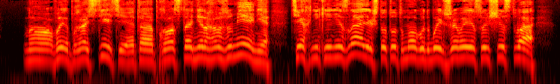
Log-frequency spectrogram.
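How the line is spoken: Mumbling. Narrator (Russian): начал мямлить контролер

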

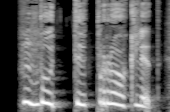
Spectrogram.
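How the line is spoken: Tearful exclamation. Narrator (Russian): воскликнула она со слезами в голосе

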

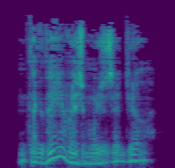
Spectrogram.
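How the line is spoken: Quiet, small man. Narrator (Russian): тихо сказал человечек

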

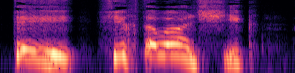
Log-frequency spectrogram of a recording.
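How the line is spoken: Mocking whistle. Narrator (Russian): она насмешливо присвистнула

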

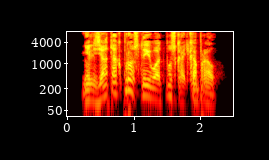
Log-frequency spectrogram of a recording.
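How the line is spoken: Hissed. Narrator (Russian): прошипел Колон

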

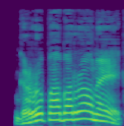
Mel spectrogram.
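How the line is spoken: Shout. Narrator (Russian): крикнул он

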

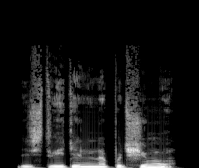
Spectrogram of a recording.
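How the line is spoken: Even-toned question. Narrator (Russian): ровным голосом переспросил Вендом

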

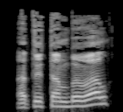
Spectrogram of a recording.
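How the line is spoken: Brothers' mocking snort. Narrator (Russian): хмыкнули братья

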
